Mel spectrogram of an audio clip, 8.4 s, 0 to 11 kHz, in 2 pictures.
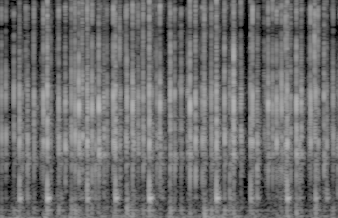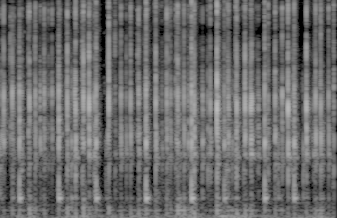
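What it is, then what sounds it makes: Mechanical keyboard with plastic case and PBT keycaps. A KBD67 Lite 65% mechanical keyboard with a plastic case, translucent backlit PBT keycaps and stock linear switches is typed on continuously with the fingertips of both hands. About 63 quick, short key taps form a bright, clacky patter with very little low end.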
